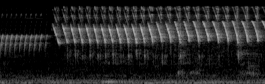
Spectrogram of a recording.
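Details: Canary lure song: a brief soft trill, then from half a second a loud, very rapid, even rattle of high notes continuing to the end.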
